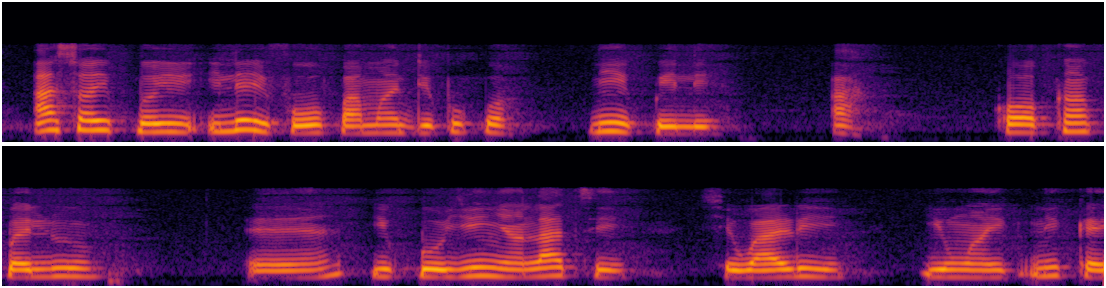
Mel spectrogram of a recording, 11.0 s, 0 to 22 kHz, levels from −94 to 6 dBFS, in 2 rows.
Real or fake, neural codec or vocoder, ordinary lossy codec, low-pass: real; none; none; 7.2 kHz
